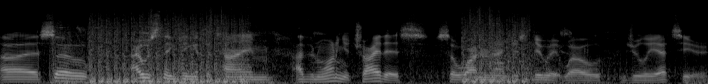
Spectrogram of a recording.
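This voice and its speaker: A man of fairly low pitch at a moderate pace, with ordinary pitch variation and audible room echo. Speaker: gaming YouTuber telling a story. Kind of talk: casual storytelling commentary. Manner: rambling, stumbling over words.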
